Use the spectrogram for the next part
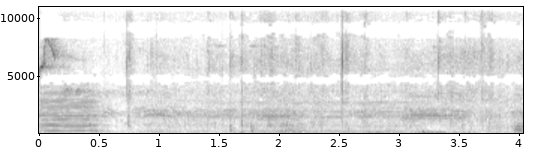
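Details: Cattle lowing on a farm where a new Hereford bull has been introduced to Holstein Friesian heifers: a harmonic moo opens the clip, followed by a longer, lower drawn-out moo in the middle, with birds chirping in the background.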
